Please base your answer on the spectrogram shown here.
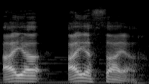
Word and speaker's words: Ayata: It's the one that we've been struggling to pronounce. It's the last time we have to say it. It is Ayata.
